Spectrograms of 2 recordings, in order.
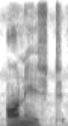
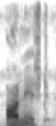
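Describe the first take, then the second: No difference in how they are said.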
